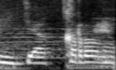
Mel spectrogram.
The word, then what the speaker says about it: Ija Kroeng: Tapi kita pakai spelling yang ada Indonesia Inggrisnya, ada E-nya, Ijakroeng gitu. Oke, tapi bacanya tetap Ijakrung ya.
